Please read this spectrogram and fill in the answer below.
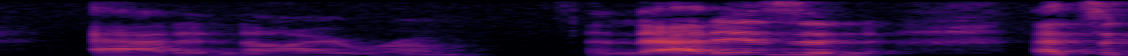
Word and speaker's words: Adoniram: said his name wrong I used to call him a Dona Ram but his name is Adonai room and that isn't that's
